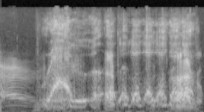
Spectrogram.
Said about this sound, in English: It's at the end of every episode of Paleo Bites. Just the Carnotaurus roar from Dinosaur.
